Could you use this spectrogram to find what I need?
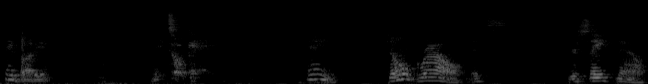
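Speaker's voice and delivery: high, very soft soothing coo; gently calm a frightened pup; soothing the dog. Real, not acted. To his rescue dog mid night terror, a high soft coo.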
